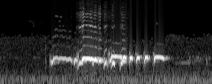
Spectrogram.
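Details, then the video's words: A single phrase from a loud local zebra dove: a quick rising note followed by a fast, bubbling series of clipped coos at one pitch, fading out at the end. "PERKUTUT LOKAL GACOR suara besar"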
